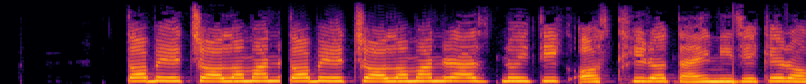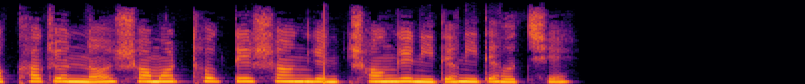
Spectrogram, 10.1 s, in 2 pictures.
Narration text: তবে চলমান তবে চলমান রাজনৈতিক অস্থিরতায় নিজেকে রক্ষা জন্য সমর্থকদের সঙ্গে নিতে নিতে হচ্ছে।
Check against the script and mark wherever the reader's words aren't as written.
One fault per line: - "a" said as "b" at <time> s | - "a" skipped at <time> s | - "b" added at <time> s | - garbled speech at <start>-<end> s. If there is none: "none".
none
